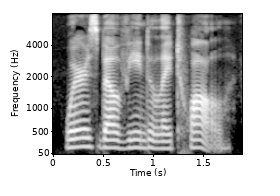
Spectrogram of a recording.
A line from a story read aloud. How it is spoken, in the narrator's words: asked Clopin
